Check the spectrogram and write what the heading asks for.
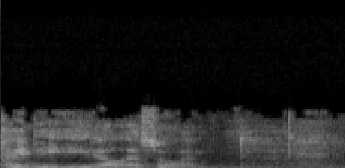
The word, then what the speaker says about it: Adelson: It's Adelson. Actually, it's spelled right. I said it wrong. Adelson.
